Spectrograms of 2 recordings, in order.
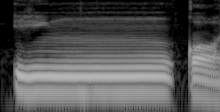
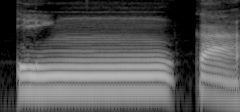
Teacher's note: Dengungnya lebih dominan daripada samarnya. itu untuk ifa adna.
